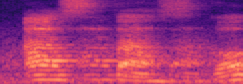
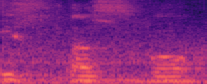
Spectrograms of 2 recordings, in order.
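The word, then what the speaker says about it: اسْتَسْقَى: Kata kaidah, kalau huruf ketiga berharakat fathah, maka alifnya dibaca kasrah.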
